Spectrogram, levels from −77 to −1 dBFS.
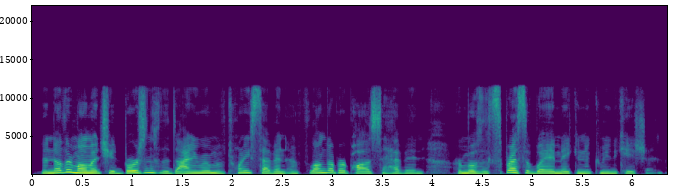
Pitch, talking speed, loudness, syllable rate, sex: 230 Hz, 265 wpm, -18 LUFS, 7.5 syllables/s, female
